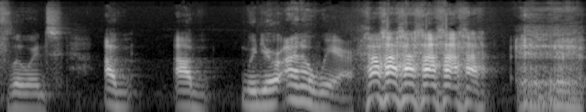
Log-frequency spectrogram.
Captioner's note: laughs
